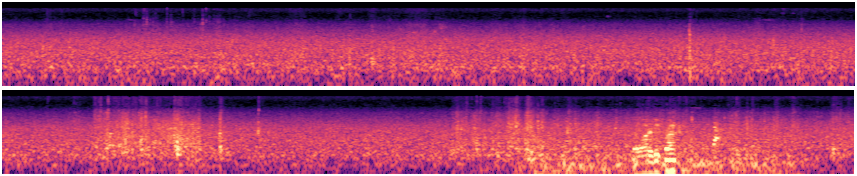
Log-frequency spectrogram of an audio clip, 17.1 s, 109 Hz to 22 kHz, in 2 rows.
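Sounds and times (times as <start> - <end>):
faint outdoor hiss: 0.0 - 17.0
faint clicks and rustles: 13.0 - 17.0.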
